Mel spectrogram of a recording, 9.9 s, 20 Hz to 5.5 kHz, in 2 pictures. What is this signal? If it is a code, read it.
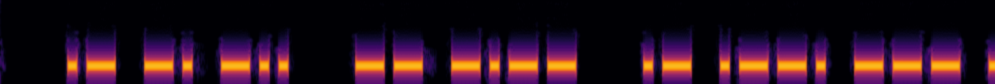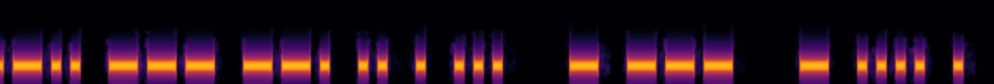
Morse code, heard as a keyed tone, about 25 wpm, 600 Hz. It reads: AND MY APOLOGIES TO THE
